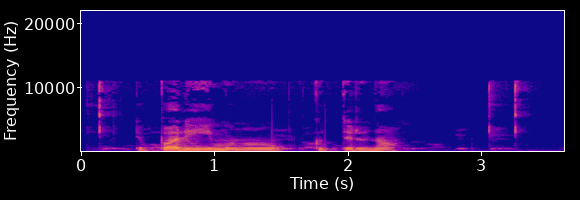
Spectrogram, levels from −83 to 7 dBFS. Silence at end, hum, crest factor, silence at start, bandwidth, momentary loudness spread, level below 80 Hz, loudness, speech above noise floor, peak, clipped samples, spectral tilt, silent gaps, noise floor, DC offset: 0.35 s; none; 20 dB; 0.15 s; 11.5 kHz; 19 LU; -62 dBFS; -23 LUFS; 31 dB; -4 dBFS; under 0.1%; -5.5 dB/octave; none; -53 dBFS; under 0.1%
